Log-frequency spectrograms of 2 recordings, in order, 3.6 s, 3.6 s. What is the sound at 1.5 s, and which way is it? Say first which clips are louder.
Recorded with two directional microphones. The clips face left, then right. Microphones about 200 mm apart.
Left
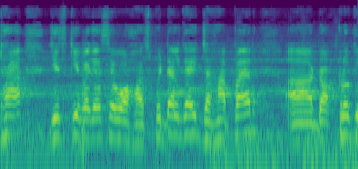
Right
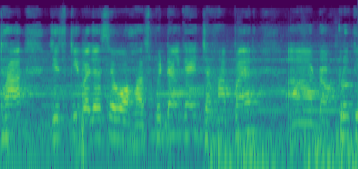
Speech: left 9 dB; 40° left (ahead or behind).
